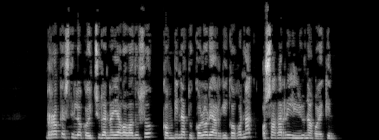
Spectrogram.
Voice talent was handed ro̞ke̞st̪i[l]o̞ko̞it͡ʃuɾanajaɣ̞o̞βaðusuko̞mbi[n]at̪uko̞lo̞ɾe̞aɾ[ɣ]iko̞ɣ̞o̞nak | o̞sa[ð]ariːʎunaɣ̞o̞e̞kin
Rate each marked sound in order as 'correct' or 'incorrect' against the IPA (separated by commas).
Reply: correct, correct, correct, incorrect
